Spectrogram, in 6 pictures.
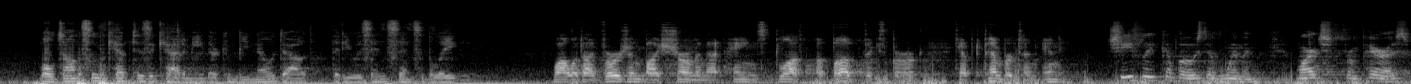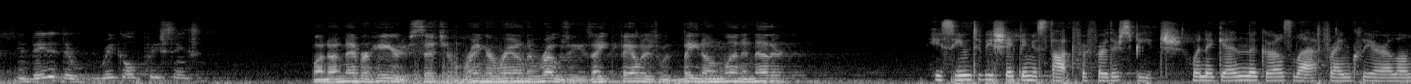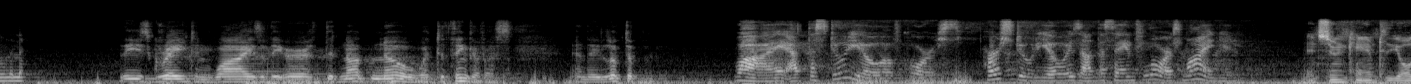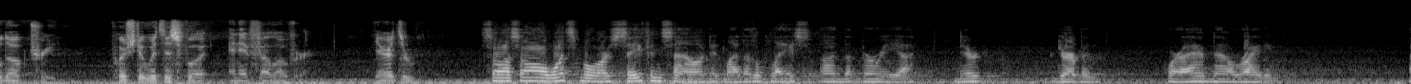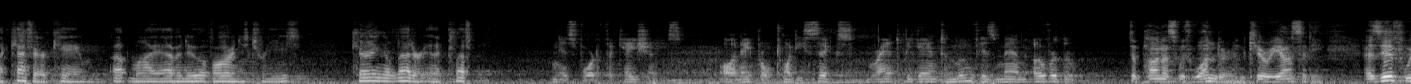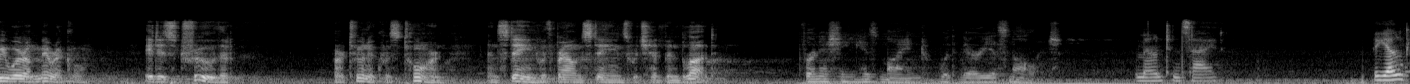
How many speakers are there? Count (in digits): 9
